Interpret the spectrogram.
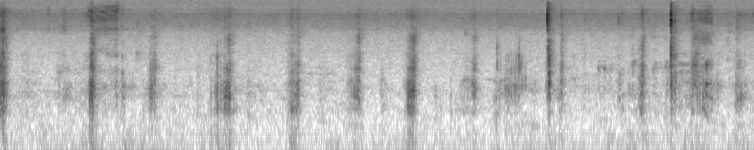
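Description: A person chewing a mouthful of food close to the microphone: a steady run of short, separate mouth smacks and clicks, roughly one or two a second.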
